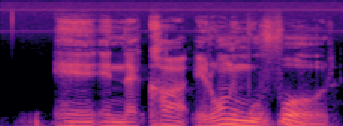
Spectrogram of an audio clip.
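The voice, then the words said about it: Weak attempt at Latino accent. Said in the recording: “your Latin friend ... I can't do the accent very well”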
